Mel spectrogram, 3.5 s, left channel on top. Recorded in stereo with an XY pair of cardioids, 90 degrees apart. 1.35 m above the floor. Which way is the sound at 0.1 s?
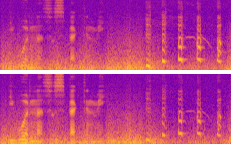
60° right.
